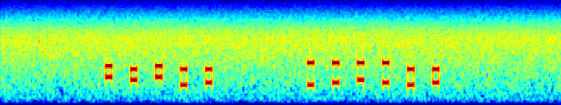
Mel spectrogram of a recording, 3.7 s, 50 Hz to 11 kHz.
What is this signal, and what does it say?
DTMF, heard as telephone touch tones, dialled by machine, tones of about 40 ms, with phone line noise. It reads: 07014 369614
